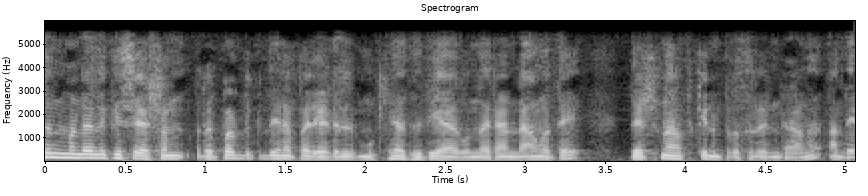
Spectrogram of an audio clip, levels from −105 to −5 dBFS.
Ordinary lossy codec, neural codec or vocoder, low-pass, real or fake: none; vocoder, 44.1 kHz, 128 mel bands, Pupu-Vocoder; 5.4 kHz; fake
